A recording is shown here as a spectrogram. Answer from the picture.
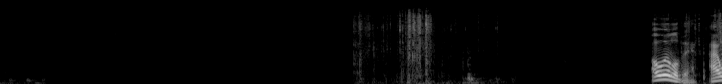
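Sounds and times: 
paper envelope being handled, crinkling and rustling: 3.6 - 5.0, 6.8 - 7.2
speech: 6.5 - 7.2.

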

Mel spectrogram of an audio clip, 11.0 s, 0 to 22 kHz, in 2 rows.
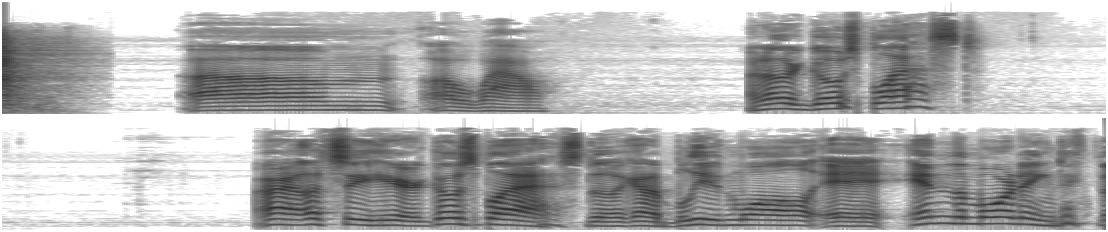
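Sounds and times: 
door opening with a thud and rattle: 0.0 - 0.4
speech: 0.9 - 2.8, 3.7 - 4.9, 6.8 - 11.0.

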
